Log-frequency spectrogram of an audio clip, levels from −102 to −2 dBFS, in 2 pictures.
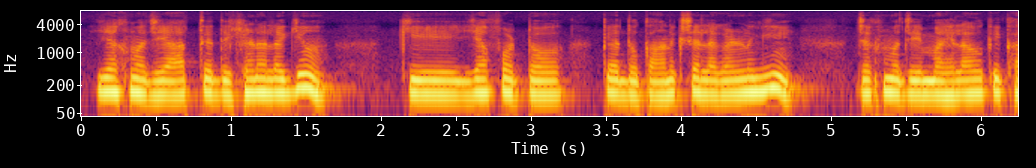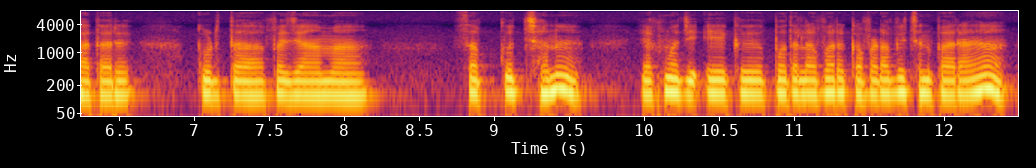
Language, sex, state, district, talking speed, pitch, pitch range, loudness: Garhwali, male, Uttarakhand, Uttarkashi, 175 wpm, 130 Hz, 125-140 Hz, -13 LUFS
